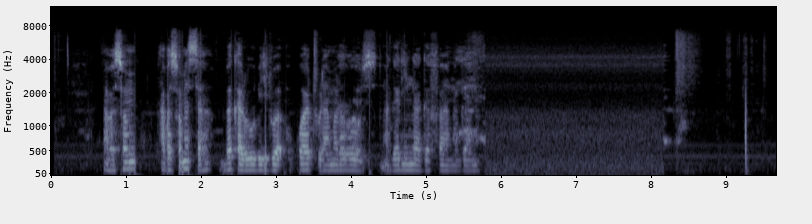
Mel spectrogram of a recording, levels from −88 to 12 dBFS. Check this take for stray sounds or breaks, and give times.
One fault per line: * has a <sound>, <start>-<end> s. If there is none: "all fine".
all fine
